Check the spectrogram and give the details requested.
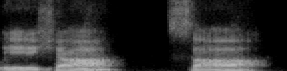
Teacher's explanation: यहाँ जी, एषा, सा, दीर्घ आकार है ना, बड़ा आ जिसको बोलते हैं, वो हमें बोलना है। यहाँ पर विसर्ग का प्रयोग, माने ह की ध्वनि नहीं आनी चाहिए। सह जी व साह नहीं, अपितु एषा, सा एवं।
